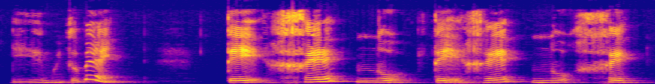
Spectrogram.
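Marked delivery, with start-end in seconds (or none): 2.3-5.7 "terreno" slowly, double R as a throaty h sound; slow teaching demo of a strong R. Shown as a demonstration. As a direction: stretch "terreno" with a strong guttural R.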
